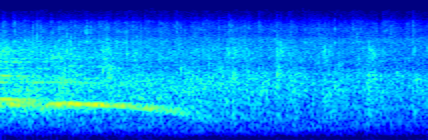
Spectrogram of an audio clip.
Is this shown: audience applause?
yes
